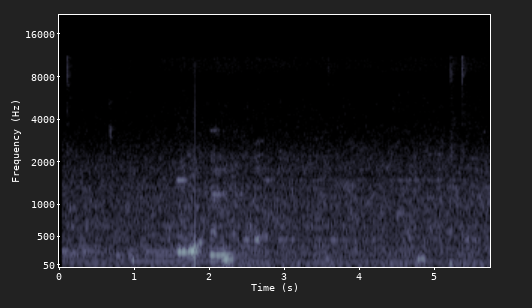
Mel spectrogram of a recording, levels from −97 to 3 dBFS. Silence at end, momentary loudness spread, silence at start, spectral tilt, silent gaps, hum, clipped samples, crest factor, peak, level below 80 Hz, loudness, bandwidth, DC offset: 0 s; 19 LU; 0.05 s; -7.5 dB/octave; none; none; under 0.1%; 22 dB; -30 dBFS; -68 dBFS; -50 LUFS; 11.5 kHz; under 0.1%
